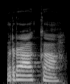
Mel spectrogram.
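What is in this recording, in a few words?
"рака", Komi, female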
